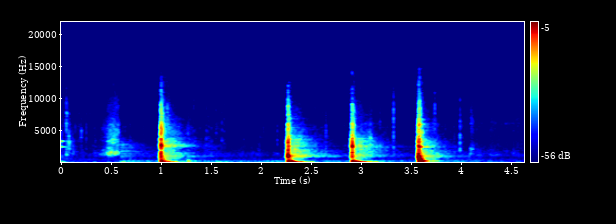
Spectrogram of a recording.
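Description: A heavy wooden post thuds against the ground.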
